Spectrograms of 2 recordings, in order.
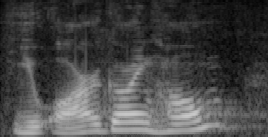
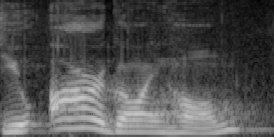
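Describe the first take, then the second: First: The voice rises at the end, like a question. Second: It is said firmly, like an order. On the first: It asks whether it is true. "interrogative statements, where the voice is rising at the end of a sentence" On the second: It tells someone to go. "imperative statements"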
